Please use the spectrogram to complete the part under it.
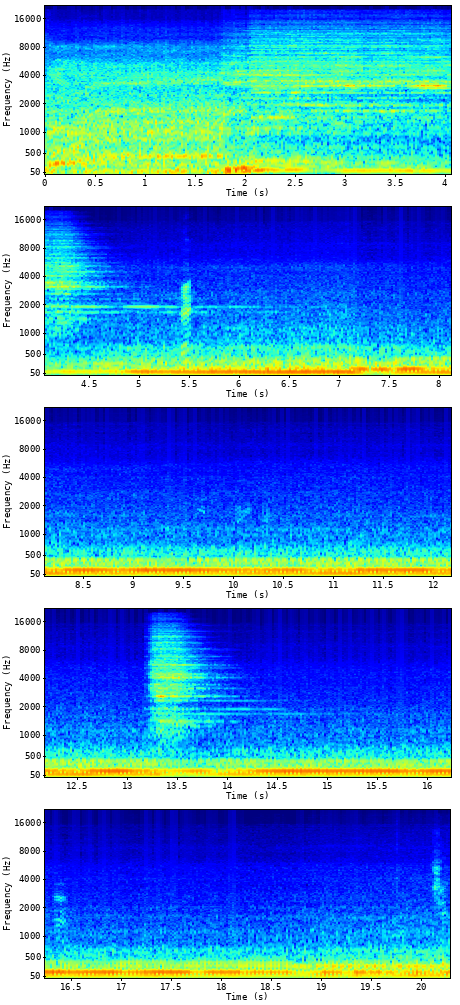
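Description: A race car engine is started in neutral with the clutch pressed, with a starter whine followed by a loud, steady, low idle rumble that runs close and continuous, with a couple of brief hissing bursts.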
